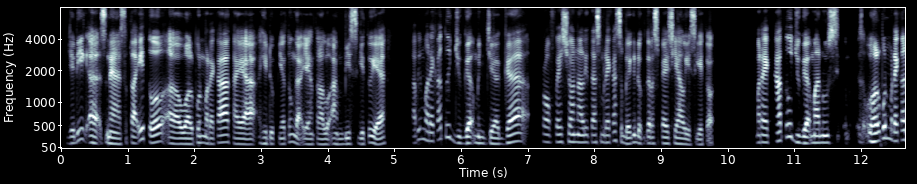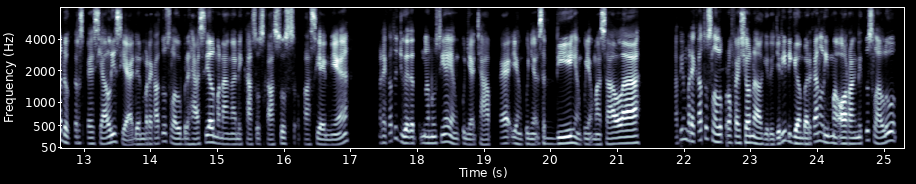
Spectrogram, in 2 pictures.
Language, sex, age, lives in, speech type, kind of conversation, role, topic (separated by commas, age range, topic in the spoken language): Indonesian, male, 35-39, Indonesia, conversation, podcast, guest, Tontonan apa yang pernah mengubah cara pandangmu?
